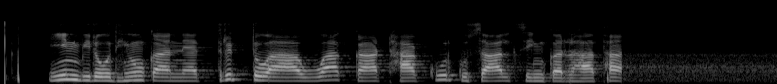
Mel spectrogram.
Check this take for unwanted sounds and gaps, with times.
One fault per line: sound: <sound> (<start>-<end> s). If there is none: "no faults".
no faults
